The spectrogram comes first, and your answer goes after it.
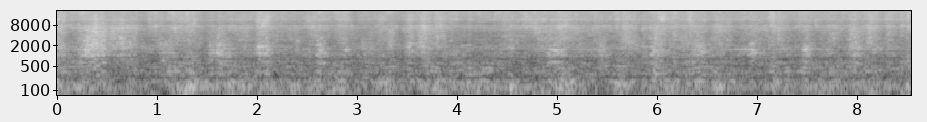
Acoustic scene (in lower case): kitchen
